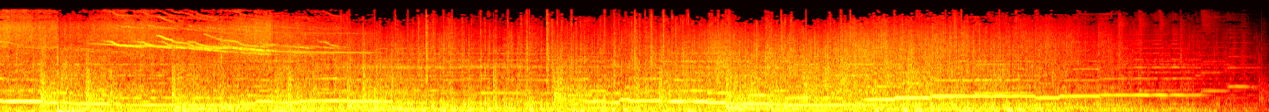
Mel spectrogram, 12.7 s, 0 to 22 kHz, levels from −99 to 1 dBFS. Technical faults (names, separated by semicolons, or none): hard clipping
